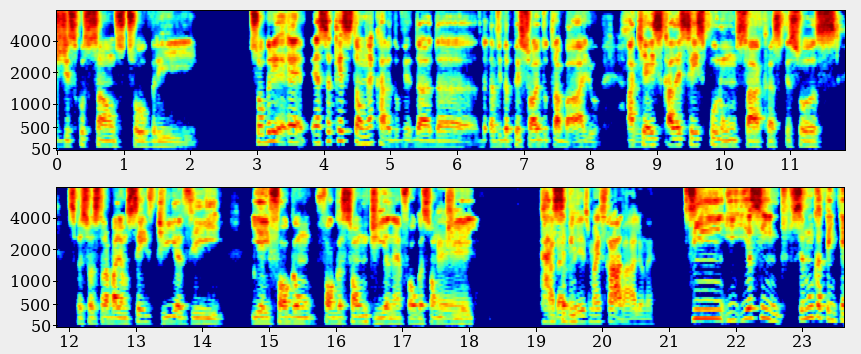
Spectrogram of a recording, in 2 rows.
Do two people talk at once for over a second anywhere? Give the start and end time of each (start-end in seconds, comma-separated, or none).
19.1-20.4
